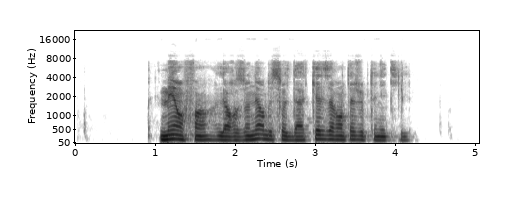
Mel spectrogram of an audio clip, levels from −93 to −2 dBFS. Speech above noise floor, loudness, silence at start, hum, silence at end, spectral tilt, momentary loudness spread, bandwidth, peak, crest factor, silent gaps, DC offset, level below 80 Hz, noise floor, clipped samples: over 73 dB; -17 LUFS; 1.05 s; none; 0.9 s; -7 dB/octave; 11 LU; 7.6 kHz; -2 dBFS; 16 dB; none; under 0.1%; -52 dBFS; under -90 dBFS; under 0.1%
